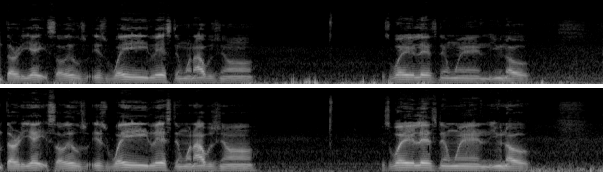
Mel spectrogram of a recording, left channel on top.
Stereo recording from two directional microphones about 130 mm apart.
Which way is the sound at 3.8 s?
35° right (ahead or behind).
